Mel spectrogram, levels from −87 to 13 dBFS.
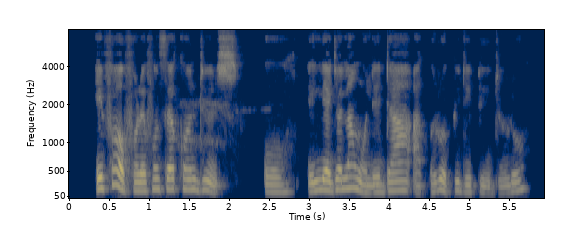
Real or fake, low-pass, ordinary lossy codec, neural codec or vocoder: real; none; none; none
